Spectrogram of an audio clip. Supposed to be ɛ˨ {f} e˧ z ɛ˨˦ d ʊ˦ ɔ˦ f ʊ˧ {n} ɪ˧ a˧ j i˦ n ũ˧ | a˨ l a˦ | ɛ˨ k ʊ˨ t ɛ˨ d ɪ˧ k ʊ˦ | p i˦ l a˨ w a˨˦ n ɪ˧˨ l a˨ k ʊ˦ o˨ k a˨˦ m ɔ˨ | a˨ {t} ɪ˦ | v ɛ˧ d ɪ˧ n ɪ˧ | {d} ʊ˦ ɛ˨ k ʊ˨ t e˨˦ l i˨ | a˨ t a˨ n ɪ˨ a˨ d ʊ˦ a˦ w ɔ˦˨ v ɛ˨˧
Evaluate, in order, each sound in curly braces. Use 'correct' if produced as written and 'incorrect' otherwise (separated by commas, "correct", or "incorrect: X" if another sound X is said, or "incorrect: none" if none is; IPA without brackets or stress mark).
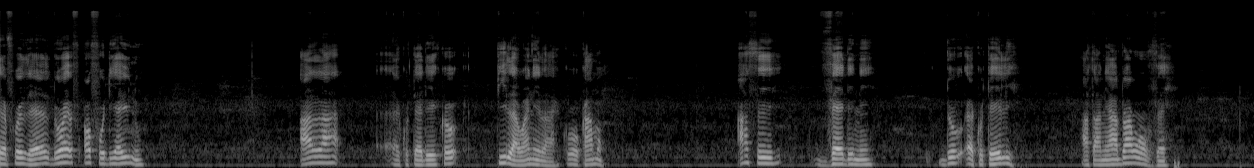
correct, incorrect: d, incorrect: s, correct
